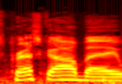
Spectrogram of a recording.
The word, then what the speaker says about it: Presque Isle Bay: It stretches from Cleveland all the way over to Buffalo, and we're south of there at Erie, Pennsylvania, in a place called Presque Isle Bay. Is that how you say it? – Yes, Presque Isle Bay, which is right off of Erie, PA, Erie, Pennsylvania.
